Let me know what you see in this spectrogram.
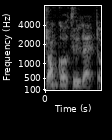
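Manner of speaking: usual speaking voice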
